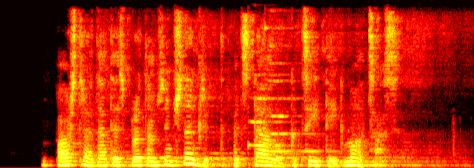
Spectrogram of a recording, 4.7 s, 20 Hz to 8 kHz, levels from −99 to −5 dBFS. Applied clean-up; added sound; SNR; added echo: none; Alarm; 10 dB; reverberation time 1.5 s.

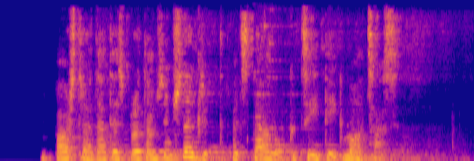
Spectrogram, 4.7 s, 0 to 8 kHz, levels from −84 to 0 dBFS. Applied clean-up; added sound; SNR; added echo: neural separator model SepFormer DNS4.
